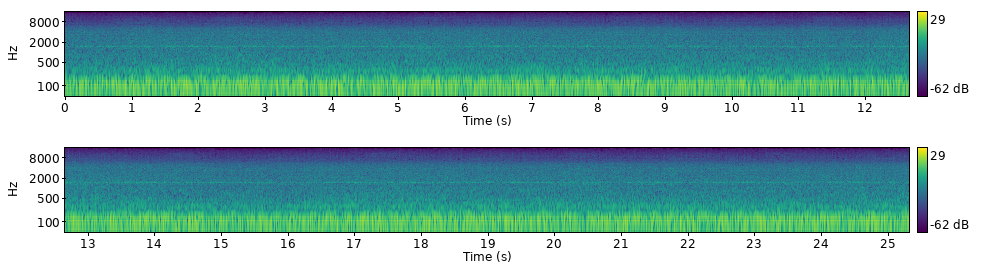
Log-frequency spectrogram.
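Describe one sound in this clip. Wind rushes past the plane's canopy.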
